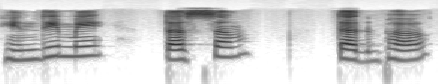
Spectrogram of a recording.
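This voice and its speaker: Slow, deliberate woman teaching Hindi grammar. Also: fairly high pitch, dry recording, dull audio. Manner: slow and deliberate, repeating each word and asking questions. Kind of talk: slow online grammar lesson.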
